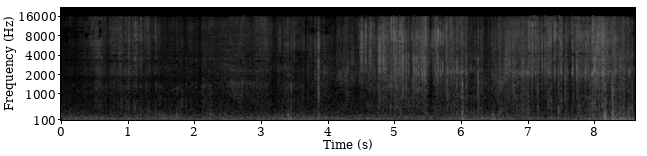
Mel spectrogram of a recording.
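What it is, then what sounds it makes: Foam fruit protection net being crinkled. A hollow white polyethylene foam fruit protection net, a mesh sleeve, is squeezed and crinkled with the fingers of both hands close to the microphone. It makes a dense, bright crackling and crinkling with rapid irregular pops over a faint low hum. The crackling grows louder and busier in the second half.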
